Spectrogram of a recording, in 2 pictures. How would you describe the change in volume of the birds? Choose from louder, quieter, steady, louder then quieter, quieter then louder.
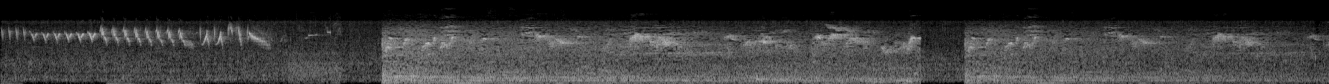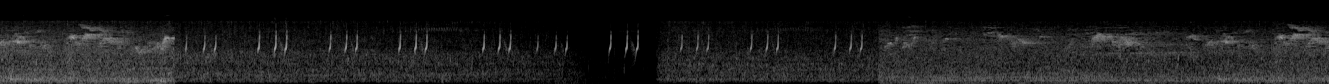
quieter.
